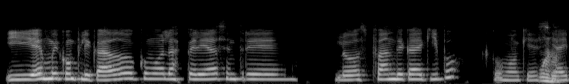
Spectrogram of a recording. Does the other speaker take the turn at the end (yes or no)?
no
